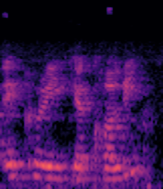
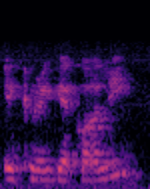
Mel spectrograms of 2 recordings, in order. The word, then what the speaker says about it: Escherichia coli: At the level of bacteria, we have Escherichia coli, and I'm pronouncing in Latin, that's one is E. coli in English. So Escherichia coli.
